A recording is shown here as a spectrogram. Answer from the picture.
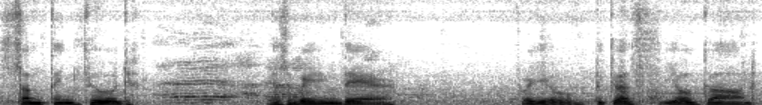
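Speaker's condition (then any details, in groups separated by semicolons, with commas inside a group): Cerebral palsy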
